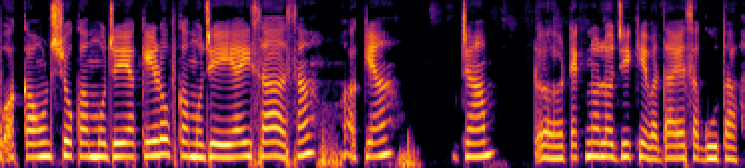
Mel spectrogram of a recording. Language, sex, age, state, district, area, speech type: Sindhi, female, 18-30, Gujarat, Kutch, urban, spontaneous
